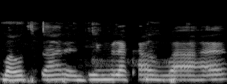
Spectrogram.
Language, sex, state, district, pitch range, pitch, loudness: Hindi, female, Bihar, Purnia, 210-220 Hz, 215 Hz, -23 LUFS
